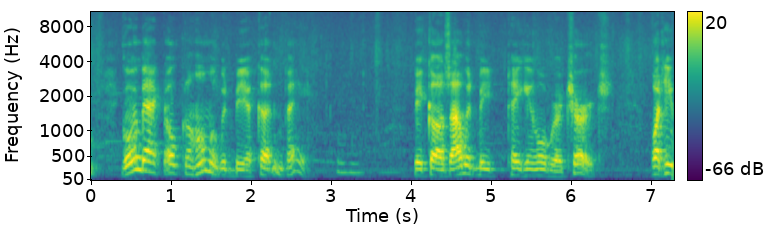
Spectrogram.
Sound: none

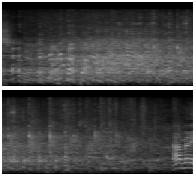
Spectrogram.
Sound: laughter & applause

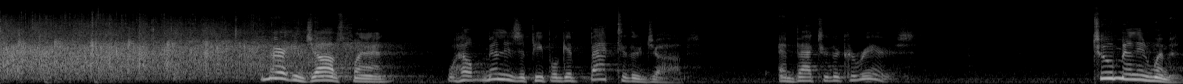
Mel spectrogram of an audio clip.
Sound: applause

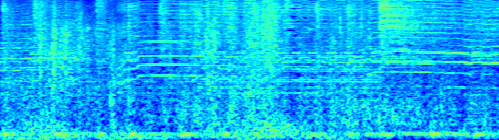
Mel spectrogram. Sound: whirring

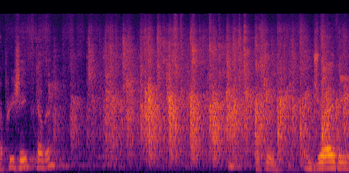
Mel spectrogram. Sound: applause

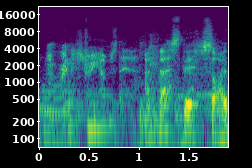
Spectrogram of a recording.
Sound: whispering

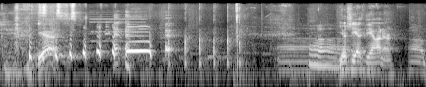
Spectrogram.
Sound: laugh

